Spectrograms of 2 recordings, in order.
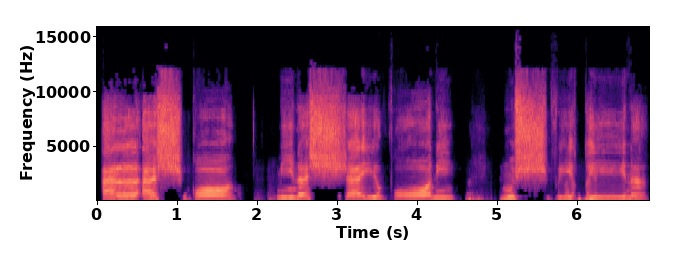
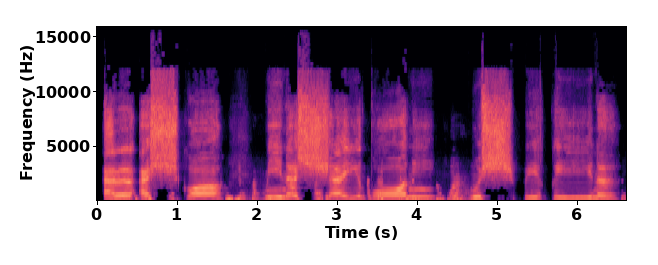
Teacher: Jadi ada tafasyi, ada juga menyembur seperti menyebar kuat ya.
